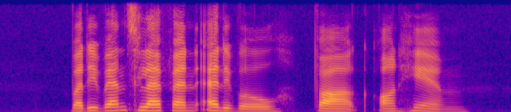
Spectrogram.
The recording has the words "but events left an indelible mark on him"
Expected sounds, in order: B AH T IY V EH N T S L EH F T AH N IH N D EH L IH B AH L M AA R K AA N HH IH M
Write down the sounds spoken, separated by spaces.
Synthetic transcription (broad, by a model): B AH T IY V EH N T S L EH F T AH N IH D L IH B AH L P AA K AA N HH IH M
